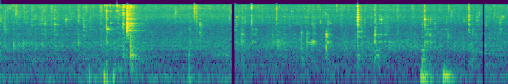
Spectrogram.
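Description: Soybean kababs shallow-frying in hot oil in a kadhai, with a soft sizzle. Scattered clicks and scrapes come from a metal fork and spatula against the pan as the kababs are turned over, the loudest about two seconds in.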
